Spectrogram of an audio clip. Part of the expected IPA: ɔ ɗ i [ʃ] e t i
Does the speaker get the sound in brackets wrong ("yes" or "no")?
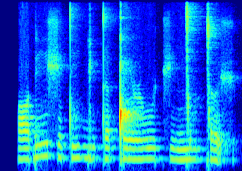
no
